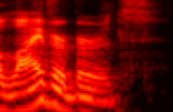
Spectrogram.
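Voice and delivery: "liver" said with a long i, like lyver, slowly. Shown as a demonstration. Streamer tries the chat's word, slowly saying "liver" as lyver. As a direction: sound out "liver" as lyver, drawn out. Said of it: "the birds are pronounced liver?".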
